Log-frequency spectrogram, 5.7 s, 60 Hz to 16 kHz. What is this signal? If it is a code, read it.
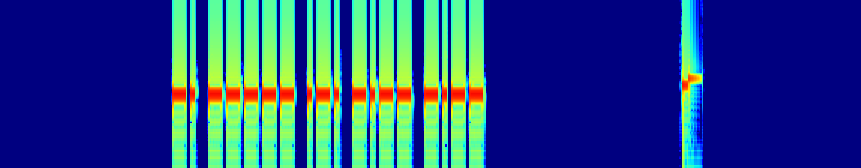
Morse code, heard as a keyed tone, about 40 wpm, 700 Hz. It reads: N0RYY
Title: USA Call Signs - 4x Character Spacing - 40wpm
